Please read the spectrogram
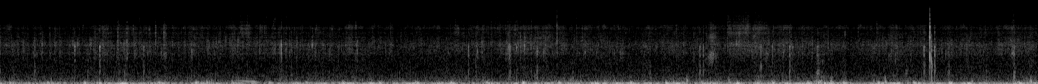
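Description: Mountain bike rolling fast down a dirt forest trail: wind buffeting the microphone in a fluctuating low rumble, tyres running over dirt and leaves, and scattered rattles and clicks from the bike, with a sharper knock near the end.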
